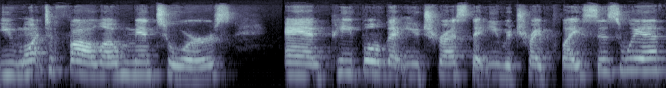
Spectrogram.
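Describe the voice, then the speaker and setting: Moderate pace in a Kentucky accent, with ordinary pitch variation. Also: woman, fairly high pitch for a woman. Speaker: cosmetics sales consultant. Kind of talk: interview on a live stream.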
